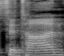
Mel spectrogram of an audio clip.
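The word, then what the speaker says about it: Titane: a feeling correction I told David how to pronounce that word so ton yeah it's it's it's TI it's tatan it's tan shut tan T10 T10 T10 well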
